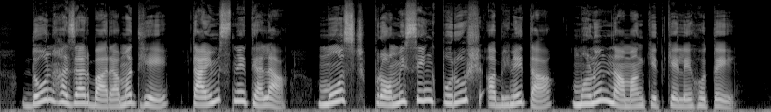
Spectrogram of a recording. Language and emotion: Marathi, neutral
